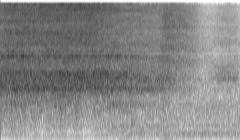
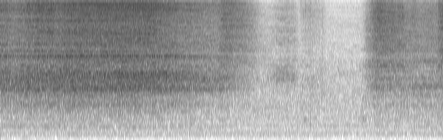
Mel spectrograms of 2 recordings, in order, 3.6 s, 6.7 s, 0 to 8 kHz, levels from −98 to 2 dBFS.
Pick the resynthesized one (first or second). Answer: first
